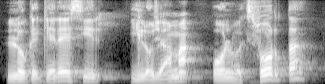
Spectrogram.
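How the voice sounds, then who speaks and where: A man's voice: lowish voice, sing-song, unhurried, darkish tone. A man leading a Bible study before a congregation, explaining word meanings step by step and repeating key words for emphasis. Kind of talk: conversational Bible teaching. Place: church meeting with a congregation present.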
